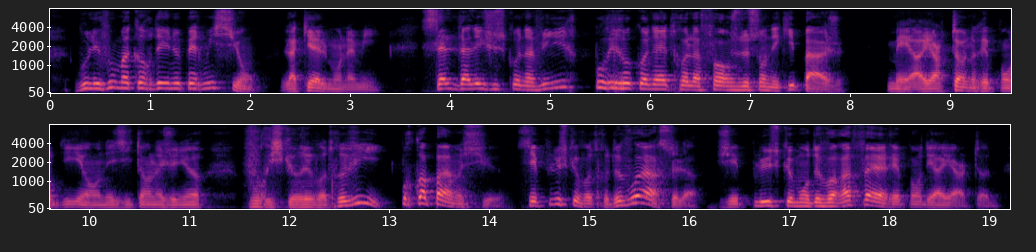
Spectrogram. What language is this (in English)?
French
